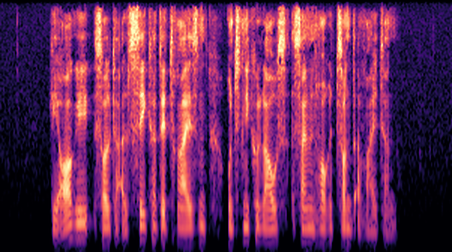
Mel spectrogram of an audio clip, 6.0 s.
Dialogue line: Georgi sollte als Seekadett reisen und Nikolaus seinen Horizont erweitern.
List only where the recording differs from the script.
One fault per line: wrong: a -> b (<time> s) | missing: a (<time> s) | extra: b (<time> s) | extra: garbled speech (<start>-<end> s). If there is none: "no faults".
no faults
